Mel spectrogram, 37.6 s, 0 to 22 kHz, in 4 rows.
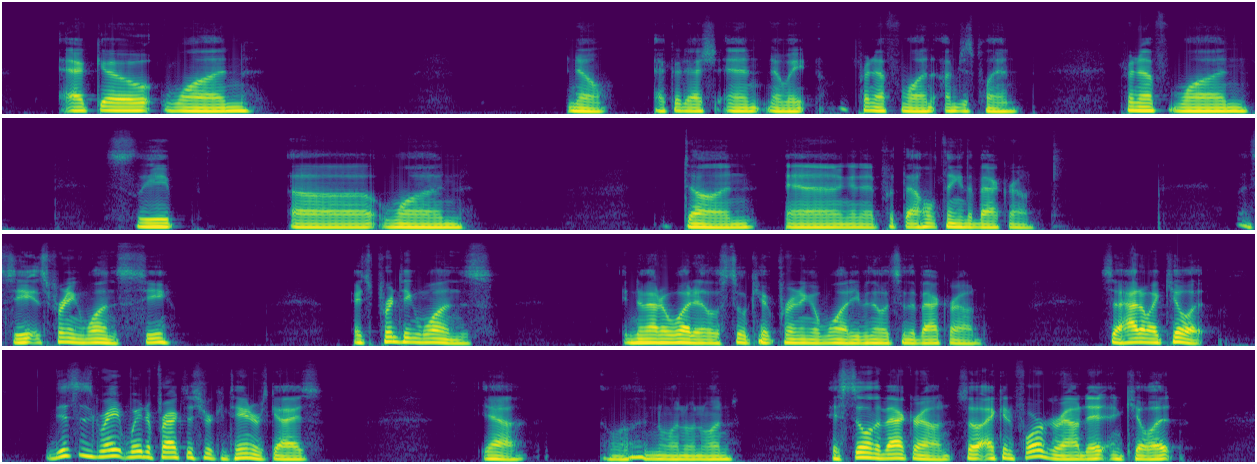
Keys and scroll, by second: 0.0-1.6 typing, 4.1-8.3 typing, 9.5-12.2 typing, 13.7-17.7 typing, 22.5 Return, 23.2 Return, 23.5 Return, 24.5 Return, 25.6 Return, 25.7 Return, 27.7-37.5 typing, 31.5 Return, 31.7 Return, 33.2 Return, 34.5 Return.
